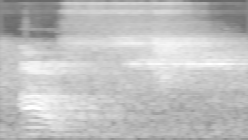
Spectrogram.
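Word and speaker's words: -ous: The very pronunciation of OUS is us. That means us.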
